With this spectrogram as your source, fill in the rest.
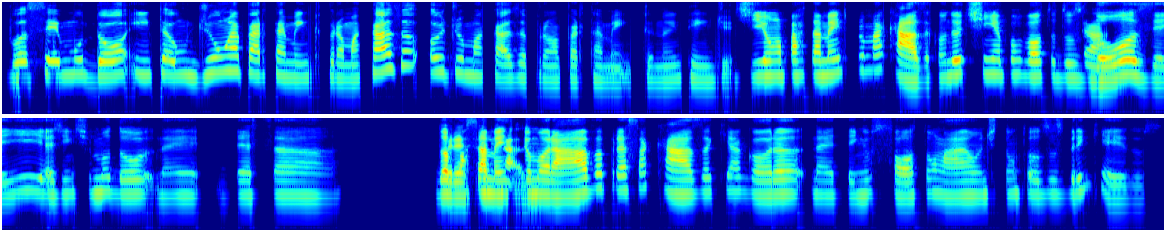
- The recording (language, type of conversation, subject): Portuguese, advice, Como posso começar a me desapegar de objetos que não uso mais?
- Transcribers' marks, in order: none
